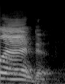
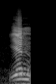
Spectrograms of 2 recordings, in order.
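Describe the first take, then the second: First: The word is said in full with its vowel and final d. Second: The word is reduced to a single n sound. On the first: The speaker calls it wrong. "No and" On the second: The speaker calls it right. "Only N"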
